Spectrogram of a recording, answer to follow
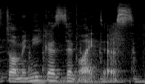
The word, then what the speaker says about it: Dominykas Zeglaitis: whose real name is Dominykas Zeglaitis. He's a Lithuanian American. I'm also a Lithuanian American. If you don't know how to pronounce his name, that's how you pronounce it.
